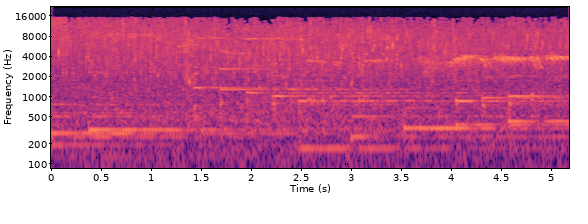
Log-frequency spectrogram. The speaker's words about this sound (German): Vergnügt planschst du mit deiner Familie. Und dann kommen sogar einige der Pferde mit ins Wasser. Der kleine gefleckte Frechdachs fängt an, seinen rechten Vorderhuf aufs Wasser zu schlagen, dass es nur so spritzt.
